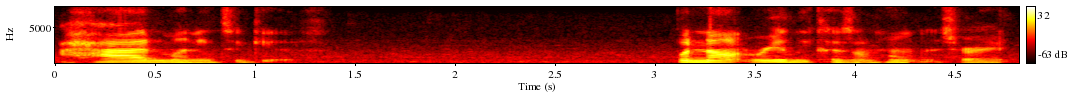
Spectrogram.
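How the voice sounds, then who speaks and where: A woman's voice: on the low side, moderate pace, pushed and bright, slight background noise, rough recording. A young adult woman telling a personal story casually, in a blunt, slangy, emphatic way, acting out bits of dialogue. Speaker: storytime vlogger.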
